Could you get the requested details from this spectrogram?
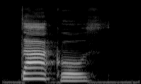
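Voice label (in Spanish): "tacos" Spanish, male; ALIMENTOS; AppLenguaje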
